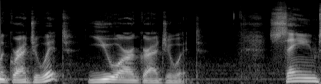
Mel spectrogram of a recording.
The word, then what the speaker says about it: graduate: eight ate ending words verbs ending with ata eight are pronounced like eight the number eight nouns adjectives with adverbs pronounce like it so we have example sentence i will graduate eight next year i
